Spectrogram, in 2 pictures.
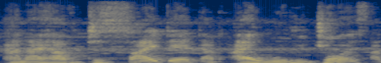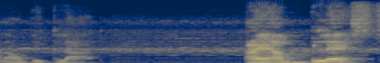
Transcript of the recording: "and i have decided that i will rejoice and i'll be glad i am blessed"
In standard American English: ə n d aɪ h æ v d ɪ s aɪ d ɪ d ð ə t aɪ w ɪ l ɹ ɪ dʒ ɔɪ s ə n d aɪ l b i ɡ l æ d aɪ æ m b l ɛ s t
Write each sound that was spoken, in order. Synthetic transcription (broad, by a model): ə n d aɪ h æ v d ɪ s aɪ d ɪ d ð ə t aɪ w ɪ l ɹ ɪ dʒ ɔɪ s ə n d aɪ l b i ɡ l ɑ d aɪ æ m b l ɛ s t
